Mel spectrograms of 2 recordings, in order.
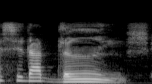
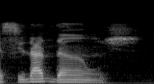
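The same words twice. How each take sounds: First: Slow cidadãs with the ending said as -ães; wrong plural ending. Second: Slow, soft cidadãos ending in nasal -ãos; correct plural ending. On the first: Teacher showing students the mistaken plural, ending marked. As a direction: end cidadãs in a nasal "ãins" sound. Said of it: "Não é cidadãs". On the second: Teacher correcting the plural of cidadão, ending marked. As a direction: end cidadãos in a nasal "ãuns", lower and softer. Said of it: "é cidadãos". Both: Shown as a demonstration.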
